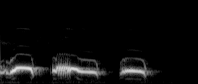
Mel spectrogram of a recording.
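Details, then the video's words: Spotted dove call used as a trapping lure: a clear, loud three-part coo, two longer hollow notes followed by a shorter one, each low and rounded, with no other sound. "CHIM CU GÁY CƯỜM CỰC CHẤT, TIẾNG CHIM CU ĐI BẨY HIỆU QUẢ"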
